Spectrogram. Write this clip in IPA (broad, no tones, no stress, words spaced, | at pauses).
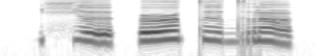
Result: çɘ | ə˞ tɨdrə̃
